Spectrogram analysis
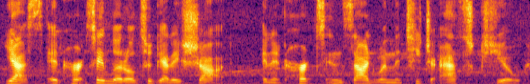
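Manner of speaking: normal talking voice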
